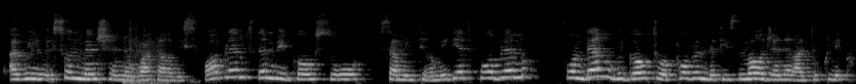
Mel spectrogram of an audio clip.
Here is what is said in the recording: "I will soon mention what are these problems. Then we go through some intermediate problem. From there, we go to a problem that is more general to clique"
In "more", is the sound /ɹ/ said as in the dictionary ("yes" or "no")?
yes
